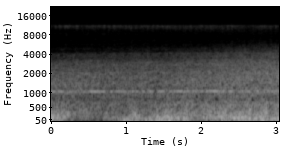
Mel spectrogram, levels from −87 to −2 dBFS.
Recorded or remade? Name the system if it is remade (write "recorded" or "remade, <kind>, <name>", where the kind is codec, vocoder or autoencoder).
remade, autoencoder, DAC-VAE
